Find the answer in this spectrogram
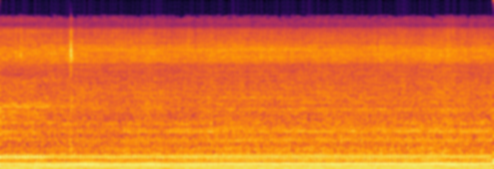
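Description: ATV engine running steadily as the four-wheeler is driven along slowly, towing a dragged hog.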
